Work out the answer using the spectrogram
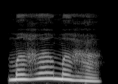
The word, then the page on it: ಮಹಾಮೋಹ: mahāmōha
